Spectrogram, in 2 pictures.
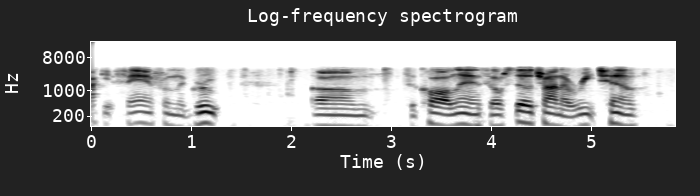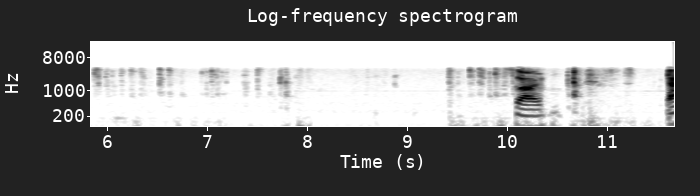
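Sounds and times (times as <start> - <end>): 
speech: 0.0 - 1.4, 2.2 - 5.6, 10.1 - 10.8
typing on a computer keyboard: 1.3 - 2.2, 5.5 - 8.1, 8.8 - 11.3.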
